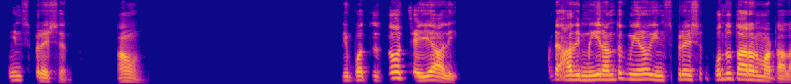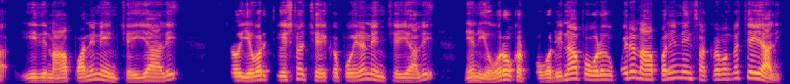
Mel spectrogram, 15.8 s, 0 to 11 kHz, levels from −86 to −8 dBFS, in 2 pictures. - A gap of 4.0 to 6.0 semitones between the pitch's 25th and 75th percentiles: Yes, average, 4.7 semitones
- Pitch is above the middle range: No, medium, 170 Hz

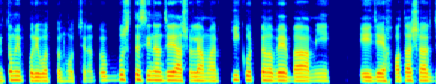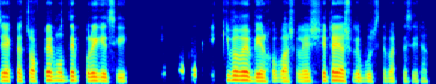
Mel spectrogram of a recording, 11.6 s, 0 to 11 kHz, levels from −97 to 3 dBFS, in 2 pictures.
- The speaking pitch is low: No, medium, 145 Hz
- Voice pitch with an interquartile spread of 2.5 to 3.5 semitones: Yes, average, 2.9 semitones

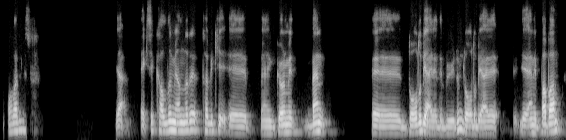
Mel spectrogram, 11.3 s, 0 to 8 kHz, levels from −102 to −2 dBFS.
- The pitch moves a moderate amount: Yes, average, 4.8 semitones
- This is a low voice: Yes, low, 115 Hz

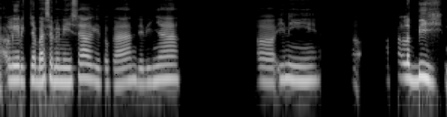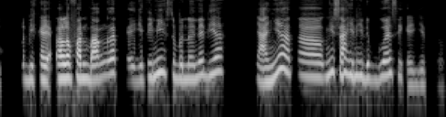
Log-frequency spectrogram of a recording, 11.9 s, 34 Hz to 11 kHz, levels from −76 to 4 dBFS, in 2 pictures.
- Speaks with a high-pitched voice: Yes, high, 225 Hz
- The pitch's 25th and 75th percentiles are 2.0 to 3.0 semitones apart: No, average, 4.0 semitones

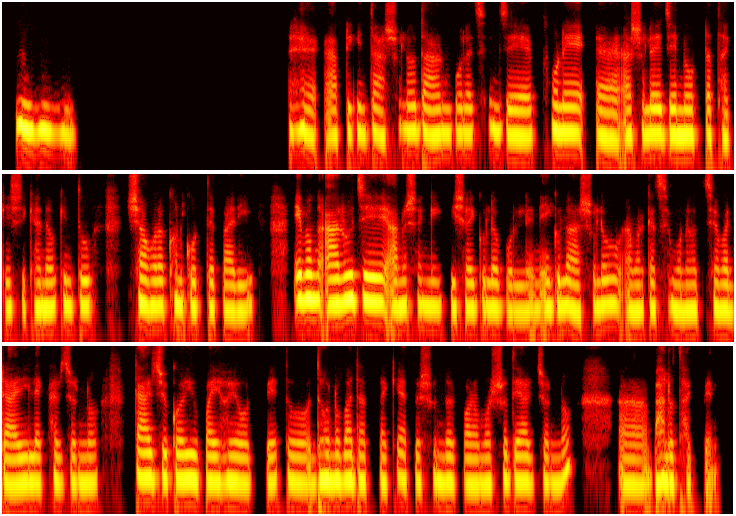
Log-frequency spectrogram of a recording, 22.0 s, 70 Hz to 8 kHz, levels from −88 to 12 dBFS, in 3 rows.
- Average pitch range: No, narrow, 1.9 semitones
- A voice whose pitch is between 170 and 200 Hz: Yes, medium, 185 Hz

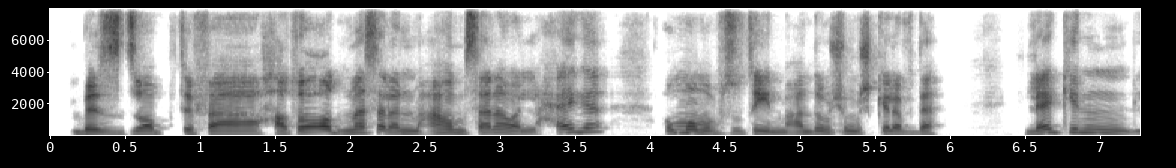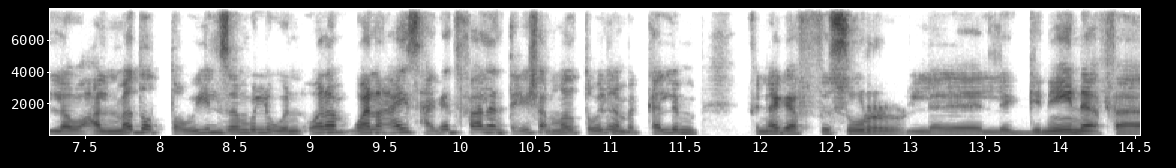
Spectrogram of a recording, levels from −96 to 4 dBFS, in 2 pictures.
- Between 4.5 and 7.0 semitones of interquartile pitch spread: Yes, average, 4.9 semitones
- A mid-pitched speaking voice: Yes, medium, 170 Hz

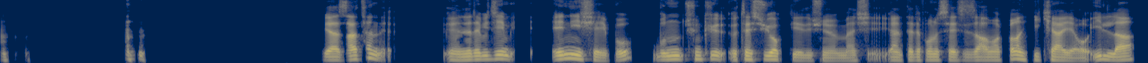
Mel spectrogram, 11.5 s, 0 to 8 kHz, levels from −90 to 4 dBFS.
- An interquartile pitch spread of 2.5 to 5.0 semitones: Yes, average, 3.6 semitones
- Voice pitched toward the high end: No, low, 110 Hz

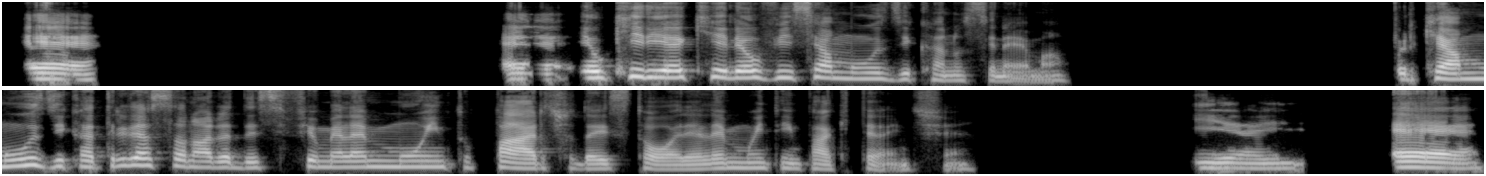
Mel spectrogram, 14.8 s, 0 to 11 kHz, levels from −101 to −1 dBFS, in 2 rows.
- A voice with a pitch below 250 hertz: Yes, high, 190 Hz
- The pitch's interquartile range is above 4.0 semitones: Yes, average, 4.8 semitones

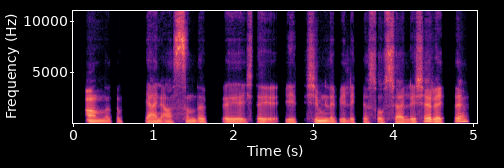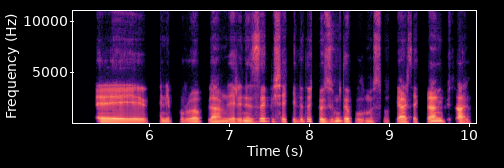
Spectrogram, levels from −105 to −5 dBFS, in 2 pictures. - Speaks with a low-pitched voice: Yes, low, 115 Hz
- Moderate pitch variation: No, narrow, 1.6 semitones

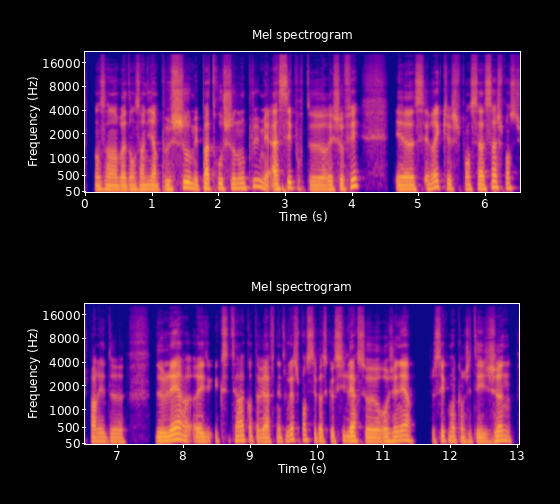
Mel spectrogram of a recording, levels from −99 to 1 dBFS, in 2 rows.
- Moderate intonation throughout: Yes, average, 3.2 semitones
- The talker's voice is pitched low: Yes, low, 120 Hz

